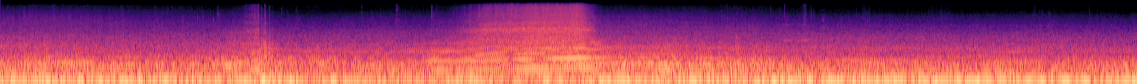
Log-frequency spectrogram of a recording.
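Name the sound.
Maserati GranCabrio Trofeo accelerating in sport mode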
